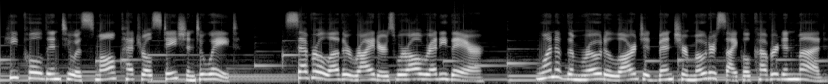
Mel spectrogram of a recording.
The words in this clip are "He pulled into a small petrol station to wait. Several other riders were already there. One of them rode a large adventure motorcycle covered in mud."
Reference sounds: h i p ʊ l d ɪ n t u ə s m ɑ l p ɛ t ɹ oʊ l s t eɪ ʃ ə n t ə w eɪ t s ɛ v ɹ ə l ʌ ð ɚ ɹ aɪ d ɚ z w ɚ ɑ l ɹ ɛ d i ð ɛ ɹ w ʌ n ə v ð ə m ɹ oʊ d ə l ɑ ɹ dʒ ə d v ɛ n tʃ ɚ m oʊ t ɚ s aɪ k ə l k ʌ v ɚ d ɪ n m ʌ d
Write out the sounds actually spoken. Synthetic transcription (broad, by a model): h i p ʊ l d ɪ n t u ə s m ɑ l p ɛ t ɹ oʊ l s t eɪ ʃ ə n t ə w eɪ t s ɛ v ɹ ə l ʌ ð ɚ ɹ aɪ d ɚ z w ɚ ɑ l ɹ ɛ d i ð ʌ ɹ w ʌ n ə v ð ə m ɹ oʊ d ə l ɑ ɹ dʒ ə d v ɛ n tʃ ɚ m oʊ t ɚ s aɪ k l k ʌ v ɚ d ɪ n m ʌ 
